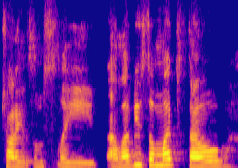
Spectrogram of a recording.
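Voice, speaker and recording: A woman's voice: mid-range voice, measured pace, highs cut off. A woman joining a livestream as the host's spouse, friendly and affectionate. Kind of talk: casual livestream chat.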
